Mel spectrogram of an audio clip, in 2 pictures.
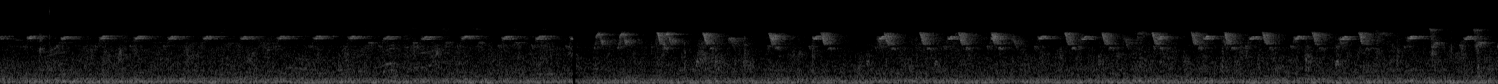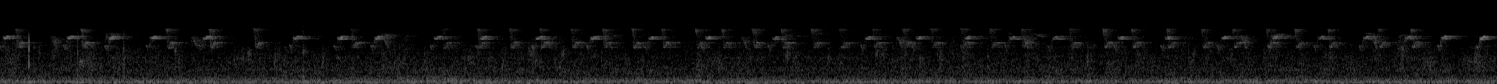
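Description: Small birds chirping in rapid runs of short, high chirps, several a second, getting busier and more varied after about six seconds, over a steady low hum.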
